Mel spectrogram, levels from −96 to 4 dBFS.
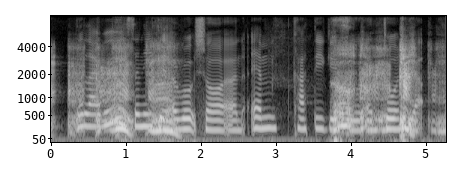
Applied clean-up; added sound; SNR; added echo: none; Cough; -1 dB; none.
